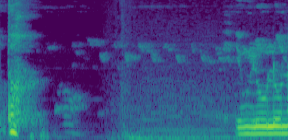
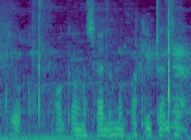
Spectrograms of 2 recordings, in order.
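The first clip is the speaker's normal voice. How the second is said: whispering while hiding; 15 dB quieter than usual. Real, not acted. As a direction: speak softly so nobody hears. Hiding from enemies, quiet.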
